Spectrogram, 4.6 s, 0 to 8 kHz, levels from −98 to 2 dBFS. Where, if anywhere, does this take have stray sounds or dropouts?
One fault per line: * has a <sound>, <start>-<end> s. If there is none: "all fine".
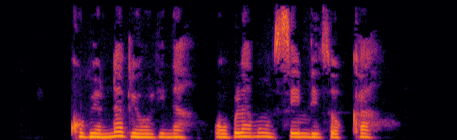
all fine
